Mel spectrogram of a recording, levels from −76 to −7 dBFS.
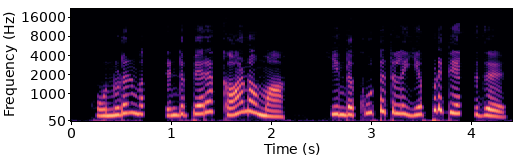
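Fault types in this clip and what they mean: AAC frame loss with muting: missing AAC frames were decoded as silence, so the speech fades out and back in across overlapping windows, leaving soft-edged gaps of about 0.26 s near 0.69 s and 0.17 s near 3.85 s. The spectrogram shows blank full-band columns, and the waveform tapers to flat.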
